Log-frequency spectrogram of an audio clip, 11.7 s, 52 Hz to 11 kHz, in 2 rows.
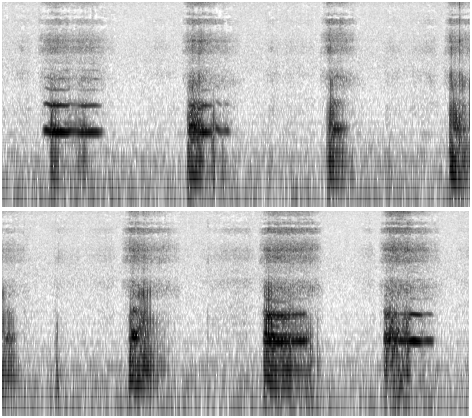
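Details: An infant snores in short, regular bursts with a squeaky, almost musical tone, about 35 breaths a minute: infant snoring.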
